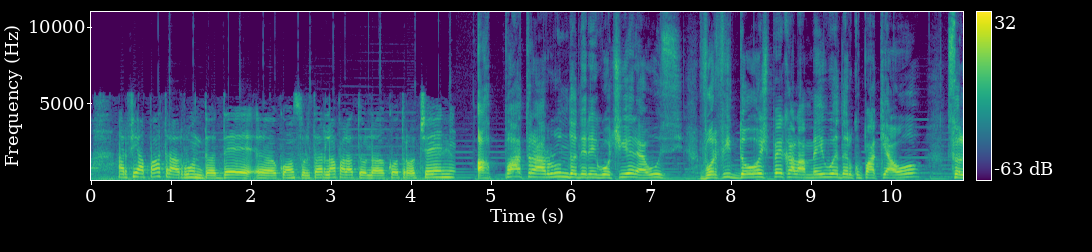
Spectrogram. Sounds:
speech

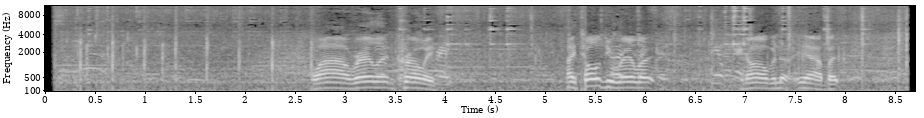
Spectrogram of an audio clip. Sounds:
run, outside, urban or man-made, speech

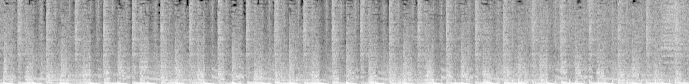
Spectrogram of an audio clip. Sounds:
music, electronic music, techno

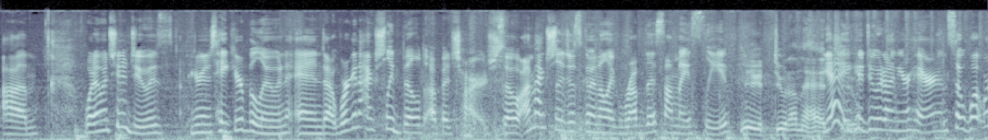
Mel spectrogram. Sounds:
speech

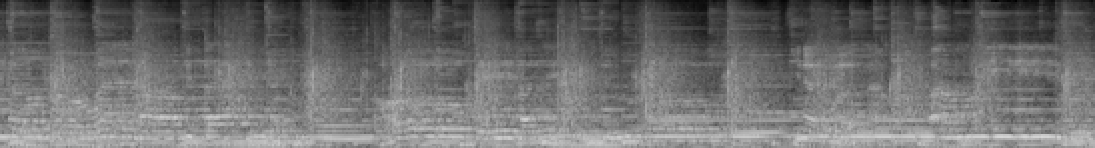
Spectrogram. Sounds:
male singing, music

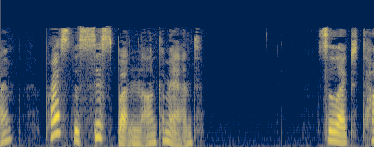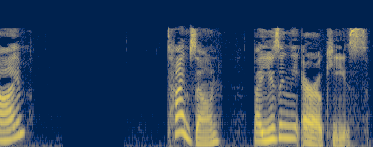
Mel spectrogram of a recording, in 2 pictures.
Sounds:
speech

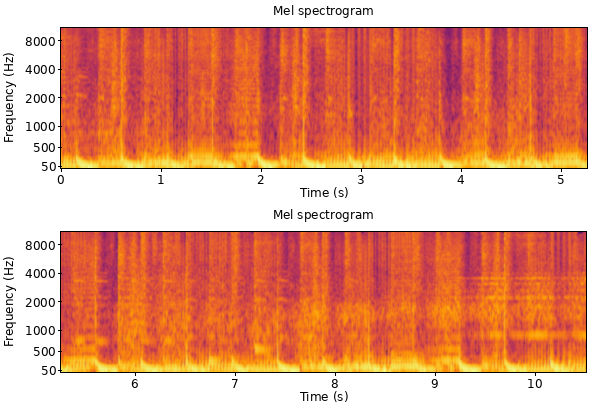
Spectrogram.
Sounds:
music

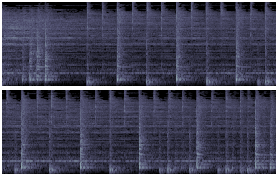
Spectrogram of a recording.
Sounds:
music, snare drum

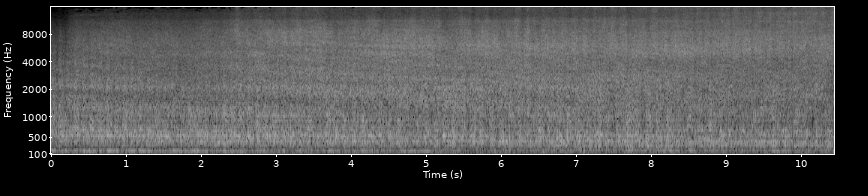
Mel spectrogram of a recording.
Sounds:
train, vehicle, rail transport, train wagon

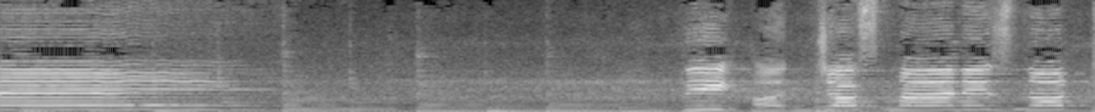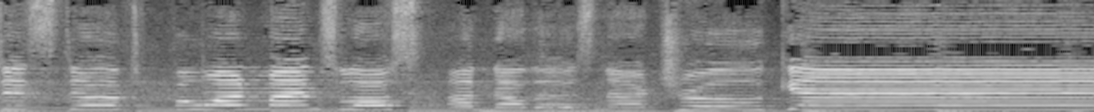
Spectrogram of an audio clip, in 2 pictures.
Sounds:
music

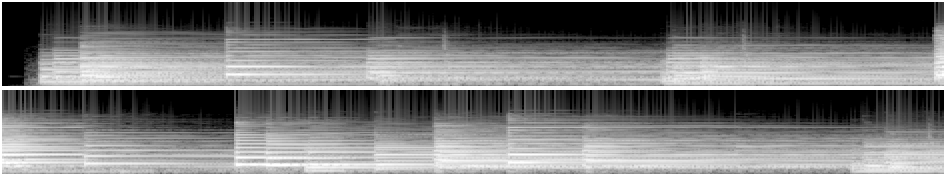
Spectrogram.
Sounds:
music, electric piano

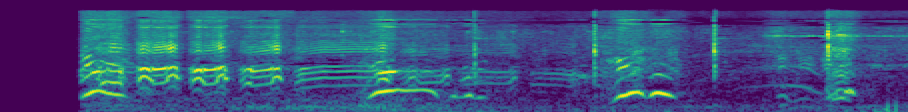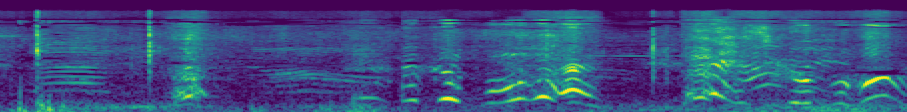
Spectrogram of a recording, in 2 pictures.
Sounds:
animal, speech, domestic animals, dog, bow-wow

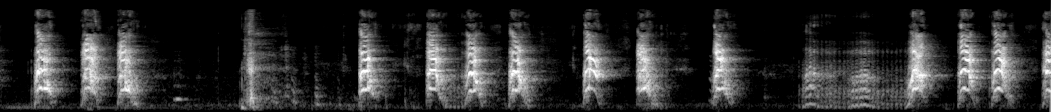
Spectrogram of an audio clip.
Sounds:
animal, dog, domestic animals, bark, dog barking

